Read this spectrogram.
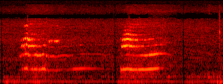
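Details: Domestic cat uttering two long, slightly wavering meows about two seconds apart over a steady low electrical hum.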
